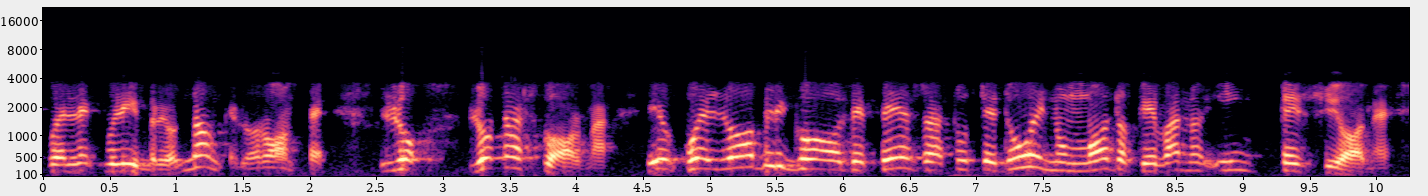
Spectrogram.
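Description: Guy calling in to a radio show over a phone line, slow, bit high, keeps correcting himself. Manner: rambling, hesitant, self-correcting. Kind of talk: call-in comment on a radio show.

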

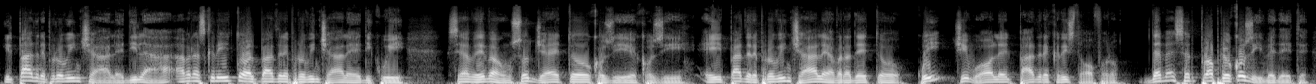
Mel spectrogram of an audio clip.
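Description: A talkative older friar rambles on, a bit self-important, explaining and reassuring, voiced by a man reading a classic novel. The voice is set above the reader's own, with a dark, mellow tone. It sounds like an audiobook character. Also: lowish voice, very animated, normal speed, voice pushed up.

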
